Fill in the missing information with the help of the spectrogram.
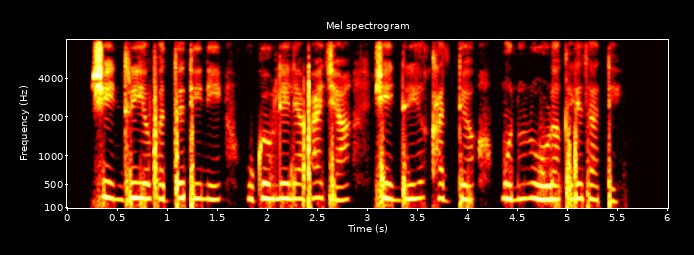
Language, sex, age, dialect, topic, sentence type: Marathi, female, 60-100, Northern Konkan, agriculture, statement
